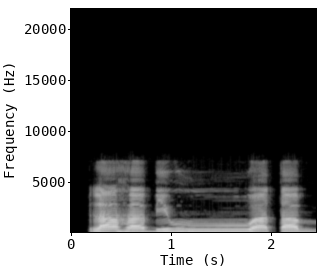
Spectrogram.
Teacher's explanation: Di sini ada hukum bacaan idgham, yaitu idgham bi gunnah, karena ada tanwin di huruf ba itu, harokatnya tanwin, bertemu di depannya dengan huruf waw. Karena huruf waw ini huruf idgham bi gunnah, maka dibacanya dengung, ya. Lahabiu watab.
